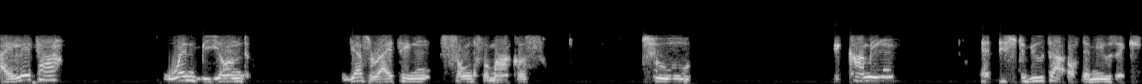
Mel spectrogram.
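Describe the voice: A man with a medium pitch and a slightly husky edge, slow pace, very wide pitch swings, long and frequent pauses, and a dry, close sound with no echo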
